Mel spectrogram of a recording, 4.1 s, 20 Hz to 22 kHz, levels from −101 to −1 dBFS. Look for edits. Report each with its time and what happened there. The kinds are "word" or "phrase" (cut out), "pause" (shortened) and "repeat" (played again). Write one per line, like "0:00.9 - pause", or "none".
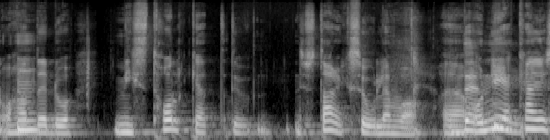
0:01.7 - word
0:02.3 - word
